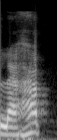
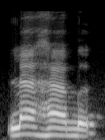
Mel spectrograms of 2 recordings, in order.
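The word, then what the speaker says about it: لهب: Di situ adalah huruf ha, bukan ha. Lahab. Nah, ujungnya adalah huruf ba lagi. Nah, ingat, ba memiliki sifat qalqalah. Tidak boleh kita membacanya lahab, tapi lahab.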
